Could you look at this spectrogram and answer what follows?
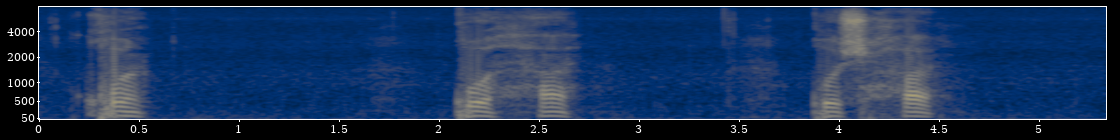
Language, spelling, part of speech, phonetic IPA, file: Adyghe, къу, noun, [qʷə], Adygheкъу.ogg
- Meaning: male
